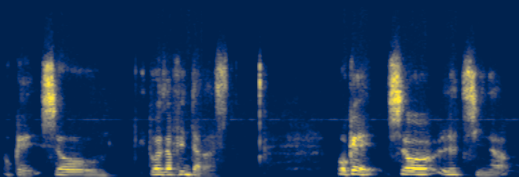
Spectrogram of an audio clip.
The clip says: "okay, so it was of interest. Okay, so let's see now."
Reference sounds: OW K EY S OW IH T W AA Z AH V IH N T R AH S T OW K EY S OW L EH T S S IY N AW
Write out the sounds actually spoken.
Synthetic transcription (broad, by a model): OW K EY S OW IH T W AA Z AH F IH N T AH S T OW K EY S OW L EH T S S IY N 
